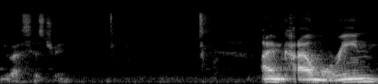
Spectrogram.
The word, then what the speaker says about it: Morean: history i am kyle mourin yes i pronounce my last name morin i use he him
